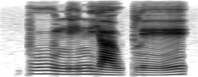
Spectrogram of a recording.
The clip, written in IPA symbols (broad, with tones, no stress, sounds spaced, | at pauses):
p uː˥˩ n i˦˥ n j a˨˩ w p l eː˩˦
